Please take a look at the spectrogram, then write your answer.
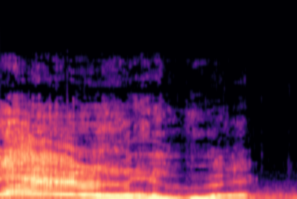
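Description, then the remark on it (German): A human voice imitates a revolting, gurgling scream, a strained, throaty wail with rattling, bubbling texture that wavers in pitch for about two and a half seconds before cutting off. “Aus den dumpfen Schritten wird ein widerwärtiges, gurgeliges Geschrei.”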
